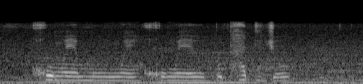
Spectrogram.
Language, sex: Tswana, female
